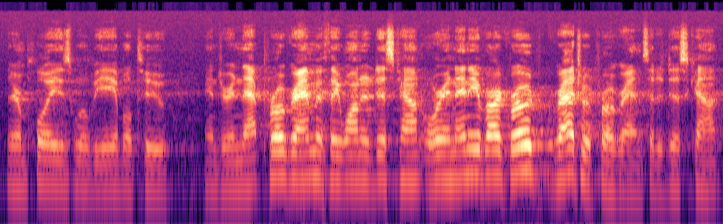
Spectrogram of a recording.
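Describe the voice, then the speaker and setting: A man's voice: mid-range voice, moderate pace, bright, forceful tone. A man representing a college, giving earnest prepared testimony at a public hearing with small restarts. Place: large public hearing hall. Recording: long hall reverb, faint ambience.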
